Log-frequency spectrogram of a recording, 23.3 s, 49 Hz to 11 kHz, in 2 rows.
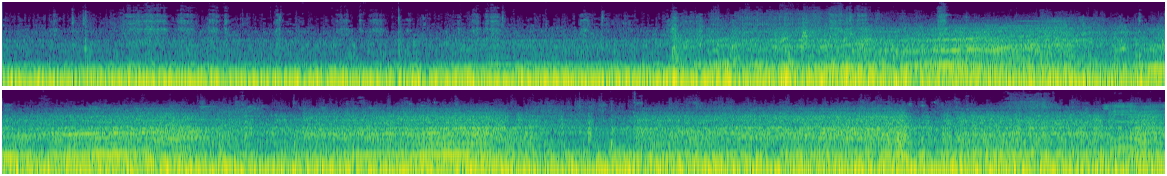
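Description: Subaru WRX STI's EJ20 turbocharged flat-four, heard from inside the cabin. It runs low and steady for about six seconds, then rises in pitch in several successive pulls with breaks between them as the car accelerates through the gears.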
